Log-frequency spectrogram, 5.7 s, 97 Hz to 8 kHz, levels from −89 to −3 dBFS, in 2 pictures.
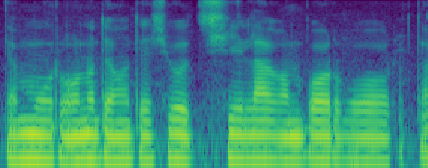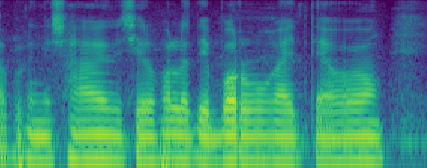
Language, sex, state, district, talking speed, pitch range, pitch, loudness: Chakma, male, Tripura, Unakoti, 180 wpm, 110-115 Hz, 110 Hz, -21 LUFS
